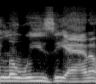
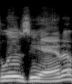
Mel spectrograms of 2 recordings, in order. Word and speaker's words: Louisiana: In the city, we say Louisiana, 5 syllables. And in the country, it's Louisiana, 4 syllables.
